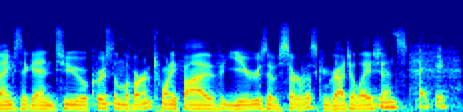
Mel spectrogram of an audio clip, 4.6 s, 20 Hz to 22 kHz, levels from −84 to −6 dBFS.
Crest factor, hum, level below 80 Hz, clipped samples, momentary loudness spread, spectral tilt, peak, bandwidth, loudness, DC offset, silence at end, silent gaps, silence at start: 16 dB; none; -56 dBFS; under 0.1%; 4 LU; -7.5 dB/octave; -12 dBFS; 9.4 kHz; -29 LUFS; under 0.1%; 0.05 s; none; 0 s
